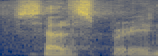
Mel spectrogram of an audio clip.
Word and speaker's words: Salisbury: ma arvan, võib-olla küll lindistatud, igatahes see hääl hääldas seda i-d võrdlemisi vähe, Salisbury nagu ütles rohkem, siis me mul, kui ma kirjutan Google'isse Salisbury's tuleb Salisbury Cathedral, Salisbury Attack ja Salisbury Church.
